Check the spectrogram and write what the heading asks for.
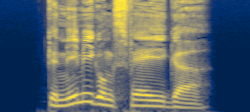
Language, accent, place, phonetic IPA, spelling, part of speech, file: German, Germany, Berlin, [ɡəˈneːmɪɡʊŋsˌfɛːɪɡɐ], genehmigungsfähiger, adjective, De-genehmigungsfähiger.ogg
- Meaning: inflection of genehmigungsfähig: 1. strong/mixed nominative masculine singular 2. strong genitive/dative feminine singular 3. strong genitive plural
